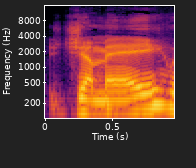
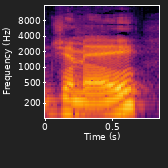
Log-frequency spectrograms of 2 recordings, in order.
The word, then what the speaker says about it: Jamie: One of the girls, or one of his characters was a girl named Jamay, which was spelled Jamie, but she pronounced it Jamay.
